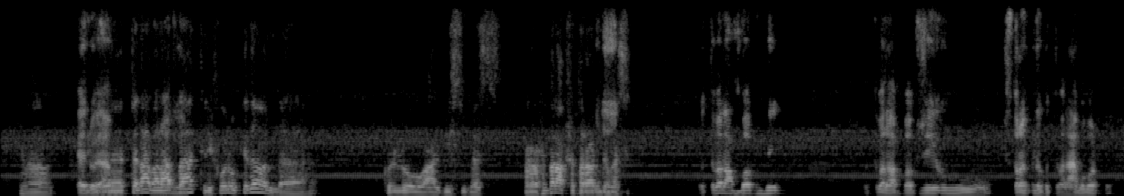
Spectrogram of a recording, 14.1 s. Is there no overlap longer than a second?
Yes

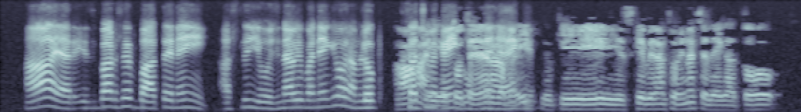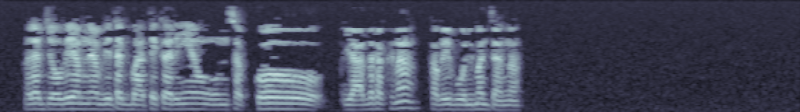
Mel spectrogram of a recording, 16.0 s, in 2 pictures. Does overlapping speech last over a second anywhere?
Yes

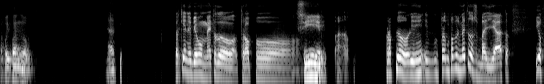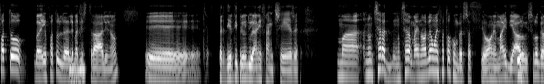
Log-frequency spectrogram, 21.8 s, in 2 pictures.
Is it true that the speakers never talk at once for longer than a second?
Yes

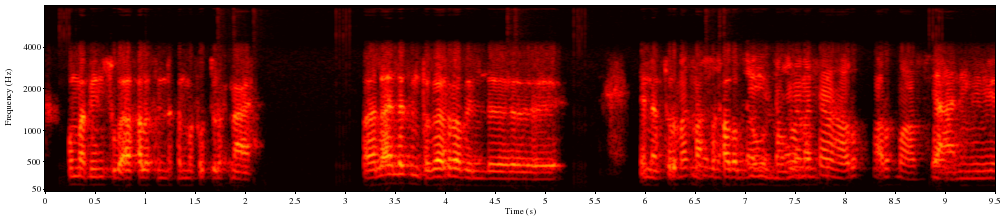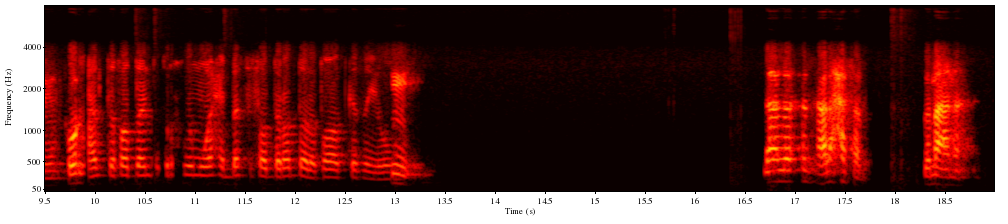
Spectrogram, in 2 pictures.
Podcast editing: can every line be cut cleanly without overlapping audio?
No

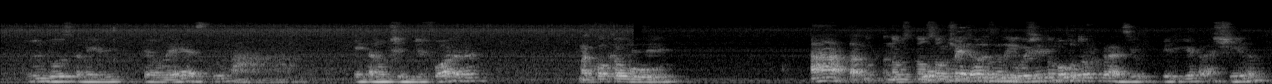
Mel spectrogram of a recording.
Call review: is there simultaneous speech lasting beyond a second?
Yes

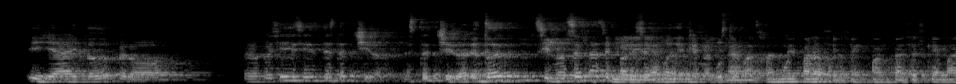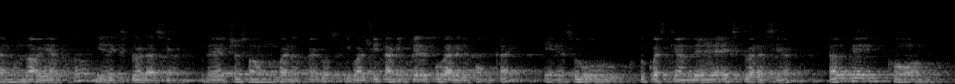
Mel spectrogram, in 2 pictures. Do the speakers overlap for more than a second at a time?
Yes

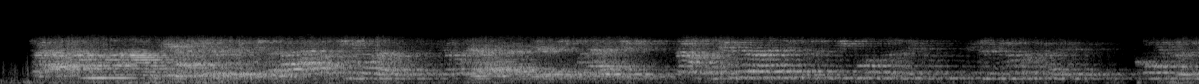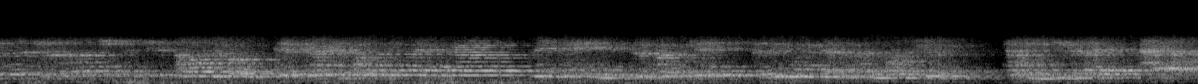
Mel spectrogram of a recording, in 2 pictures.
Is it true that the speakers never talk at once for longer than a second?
No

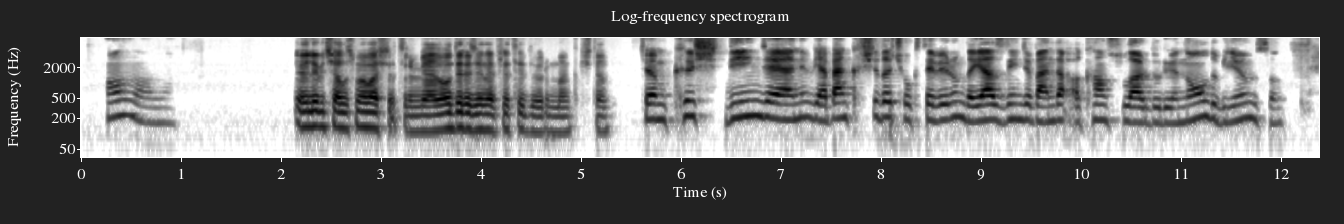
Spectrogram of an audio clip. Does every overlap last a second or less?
Yes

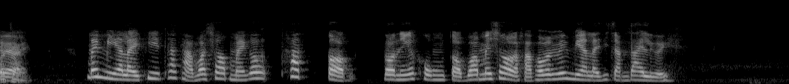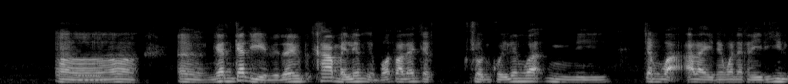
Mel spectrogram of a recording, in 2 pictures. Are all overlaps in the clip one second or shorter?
Yes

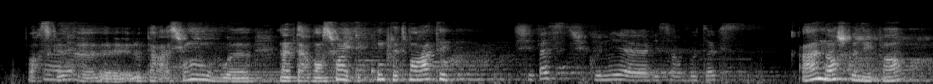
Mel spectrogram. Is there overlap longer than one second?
No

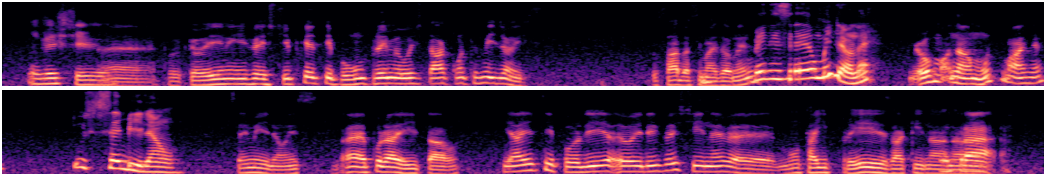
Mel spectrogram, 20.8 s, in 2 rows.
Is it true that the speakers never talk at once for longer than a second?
Yes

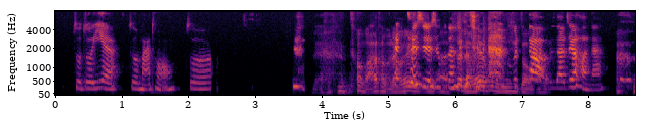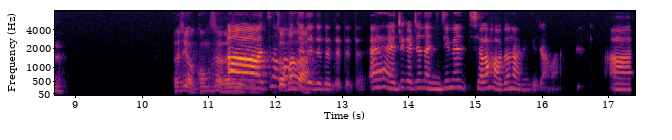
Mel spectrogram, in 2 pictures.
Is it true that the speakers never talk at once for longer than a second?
No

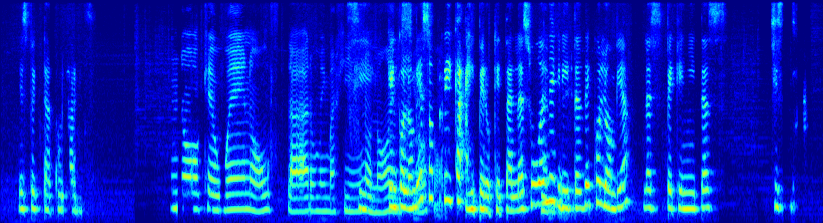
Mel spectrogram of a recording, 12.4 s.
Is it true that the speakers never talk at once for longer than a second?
No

